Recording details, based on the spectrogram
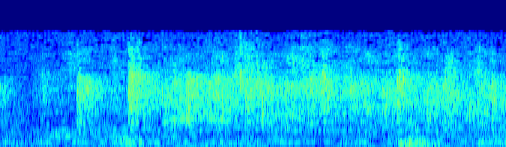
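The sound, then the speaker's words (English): An audience applauding, a dense, steady wash of many hands clapping at once with no distinct individual claps, fairly soft and with no voices over it. “My intention wasn't for you to applaud.”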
